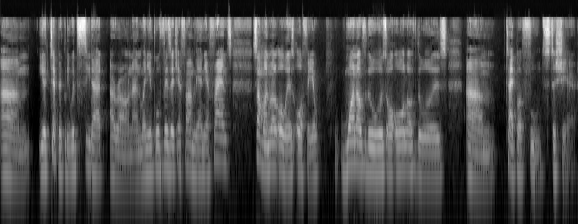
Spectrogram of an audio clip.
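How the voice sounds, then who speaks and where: With a Trinidadian accent, a woman speaks at a very deep, low pitch and a moderate pace, her intonation fairly even against a quiet background. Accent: Trinidadian, used on purpose here. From Trinidad and Tobago. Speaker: panel guest. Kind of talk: casual panel discussion.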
